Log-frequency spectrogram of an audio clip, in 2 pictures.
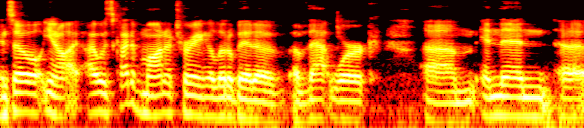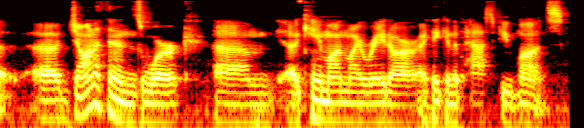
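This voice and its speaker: The speech comes at a fairly slow pace with hardly any pauses, over noticeable background noise. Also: man, fairly low pitch for a man, ordinary pitch variation. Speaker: data science director. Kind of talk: casual interview explanation. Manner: halting, many filler words.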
